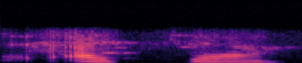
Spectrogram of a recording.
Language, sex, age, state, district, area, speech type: Urdu, female, 18-30, Uttar Pradesh, Gautam Buddha Nagar, urban, conversation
